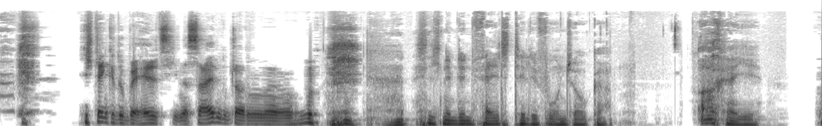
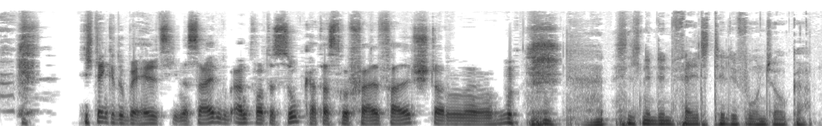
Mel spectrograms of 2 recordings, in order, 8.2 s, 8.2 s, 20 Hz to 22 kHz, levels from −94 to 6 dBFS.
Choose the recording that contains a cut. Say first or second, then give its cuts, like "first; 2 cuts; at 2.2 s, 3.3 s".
first; 2 cuts; at 2.3 s, 6.8 s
